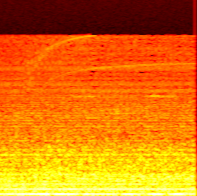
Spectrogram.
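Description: Steady low background hum and rumble, with no distinct events.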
